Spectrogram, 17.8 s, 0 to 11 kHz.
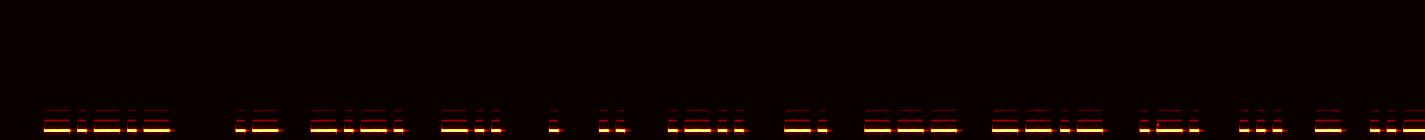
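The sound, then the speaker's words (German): Morse code sent by a tape-fed machine sender at examination speed: a steady mid-pitched tone keyed in crisp short and long beeps with even timing, grouped into characters separated by brief gaps, no voices. Characters: A, C, D, E, I, L, N, O, Q, R, S, T, U, X, digits 4, 5, 8, 9, 0. “Das ist etwa die Gebeweise des Streifengebers bei der Prüfung.”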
